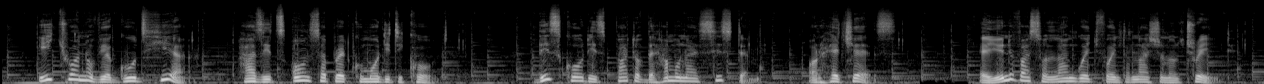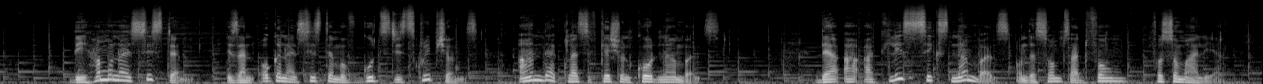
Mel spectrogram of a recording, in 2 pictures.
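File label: Afrikaans, English, male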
